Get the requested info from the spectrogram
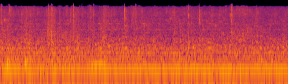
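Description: Steady hissing background noise with a constant low hum beneath it, and a few faint knocks.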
